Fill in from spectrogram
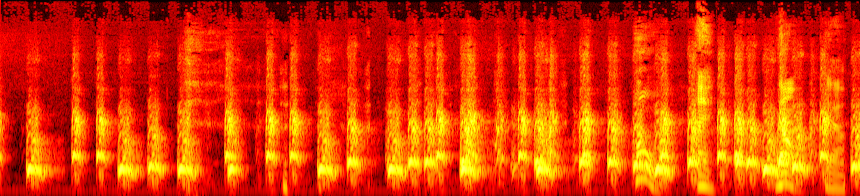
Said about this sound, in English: I'm going to say, well, look at all those dogs outside the window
